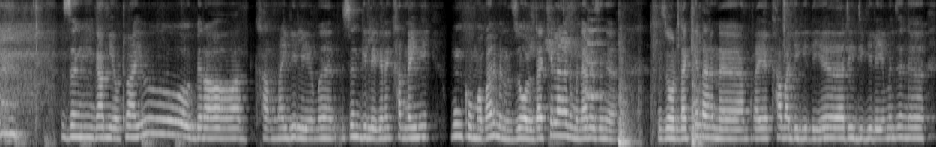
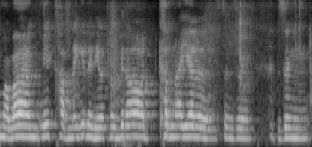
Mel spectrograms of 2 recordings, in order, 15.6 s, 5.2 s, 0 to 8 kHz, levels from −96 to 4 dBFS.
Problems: none marked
